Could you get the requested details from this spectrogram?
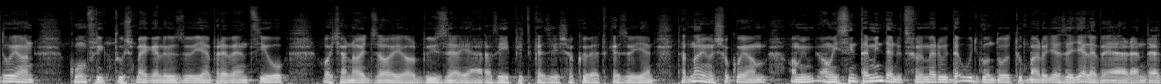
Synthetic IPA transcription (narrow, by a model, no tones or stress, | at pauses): d̪o̞jɒn | ko̞ɱflikt̪uʃmɛɡɛløːzøːijɛmprɛvɛnt̪sijoːk | ʋɒchɒnɒɟzɒjːɒlbyzːɛljaːɾɒzeːpiːt̪kɛzeːʃɒkø̞vɛt̪kɛzøːijɛnt̪aːt̪nɒɟo̞nʃo̞ko̞jɒn | ɒmiɒmisint̪ɛmːind̪ɛnyt̪følmɛɾyld̪d̪ɛuːɟɡo̞nd̪o̞lt̪ukmaːrho̞ɟɛzɛɟːɛlɛvɛɛlrɛnd̪ɛ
